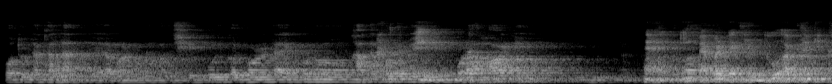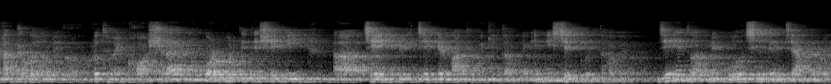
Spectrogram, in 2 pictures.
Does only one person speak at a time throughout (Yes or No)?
No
